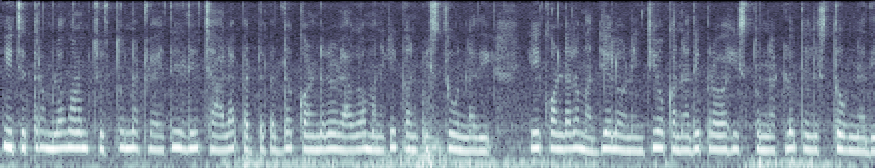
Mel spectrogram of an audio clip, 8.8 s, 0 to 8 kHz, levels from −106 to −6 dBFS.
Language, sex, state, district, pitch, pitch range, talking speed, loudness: Telugu, female, Andhra Pradesh, Chittoor, 230 Hz, 220-245 Hz, 115 wpm, -17 LUFS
